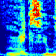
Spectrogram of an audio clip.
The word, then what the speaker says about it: Nexium: Nexiums, Nexium, se pronuncia Nexium.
